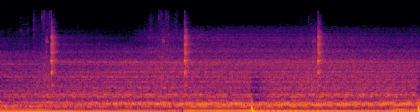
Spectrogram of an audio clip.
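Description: Background music: sustained low synth tones under a slow beat, a sharp snare-like hit about every two seconds and a deep kick drum now and then.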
